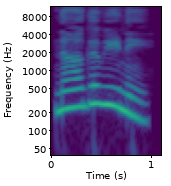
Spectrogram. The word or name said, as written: ನಗೆವೆಣ್ಣು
